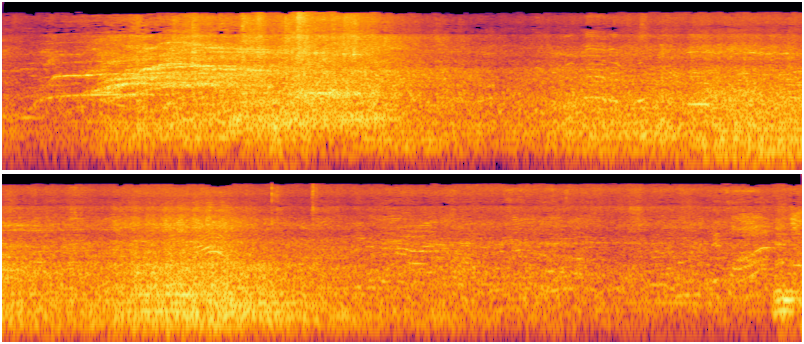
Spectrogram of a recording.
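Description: Flywheel-launched shuttle loop roller coaster train running along its steel track. Riders scream as the noise builds in the first few seconds, and the train's noise swells again around seven seconds in.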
